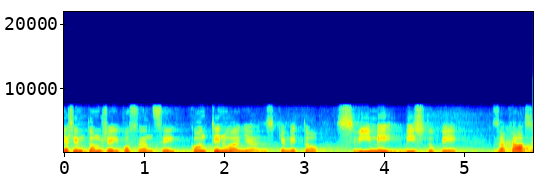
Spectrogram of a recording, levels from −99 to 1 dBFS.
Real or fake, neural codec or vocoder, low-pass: real; none; 7.2 kHz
